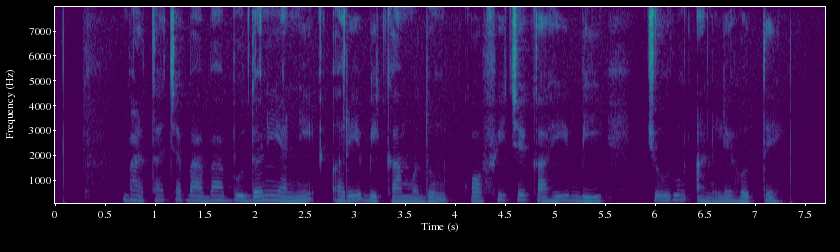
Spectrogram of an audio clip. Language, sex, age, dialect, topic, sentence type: Marathi, female, 41-45, Northern Konkan, agriculture, statement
